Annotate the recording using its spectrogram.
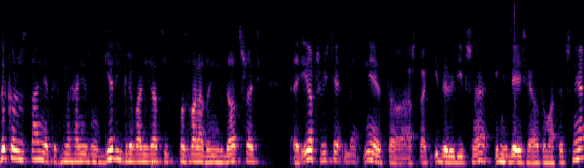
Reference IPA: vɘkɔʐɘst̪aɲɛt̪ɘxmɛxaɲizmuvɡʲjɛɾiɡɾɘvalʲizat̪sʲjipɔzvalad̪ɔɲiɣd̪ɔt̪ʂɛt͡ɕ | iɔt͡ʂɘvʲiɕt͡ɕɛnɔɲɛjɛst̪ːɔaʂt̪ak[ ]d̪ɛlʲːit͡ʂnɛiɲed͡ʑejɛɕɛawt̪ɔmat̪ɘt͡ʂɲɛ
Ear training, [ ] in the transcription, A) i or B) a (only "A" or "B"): A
